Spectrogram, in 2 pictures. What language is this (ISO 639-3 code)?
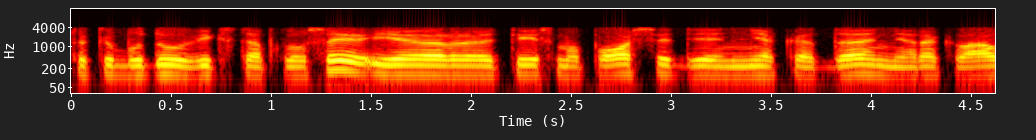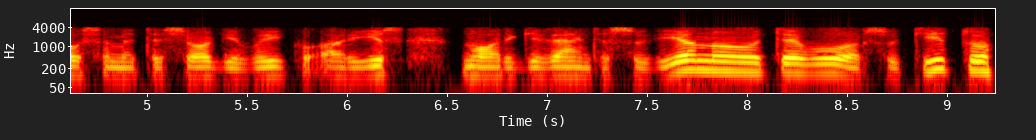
lit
